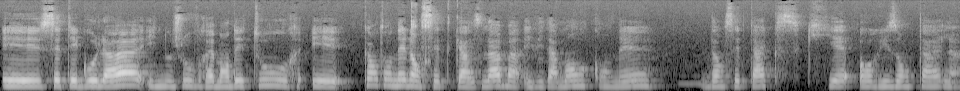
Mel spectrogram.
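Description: A woman speaks at a very slow pace with a monotone, flat intonation. Her pitch is fairly high. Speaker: parenting and personal development coach. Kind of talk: personal development video talk. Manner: hesitant, many fillers and repetitions.

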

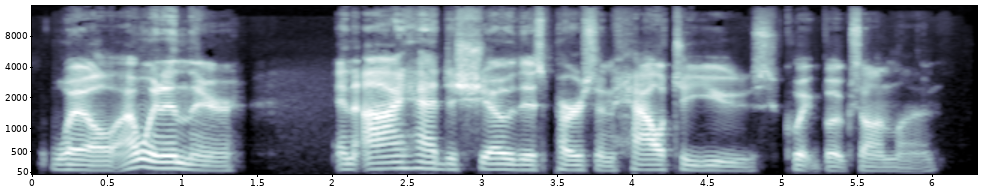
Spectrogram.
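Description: In a Southern US accent, a man talks at a fairly slow pace with lively intonation. His voice is fairly low in pitch. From US South, North Louisiana. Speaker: reseller podcast co-host. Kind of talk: casual chat. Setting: video call.

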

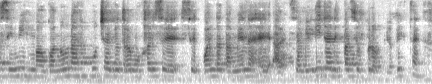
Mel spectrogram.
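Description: A woman's fairly high, monotone voice with flat intonation and audible room echo. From Buenos Aires, Argentina. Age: 50s. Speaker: artist and transpersonal therapist. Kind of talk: interview. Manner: halting, many fillers and repetitions.

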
